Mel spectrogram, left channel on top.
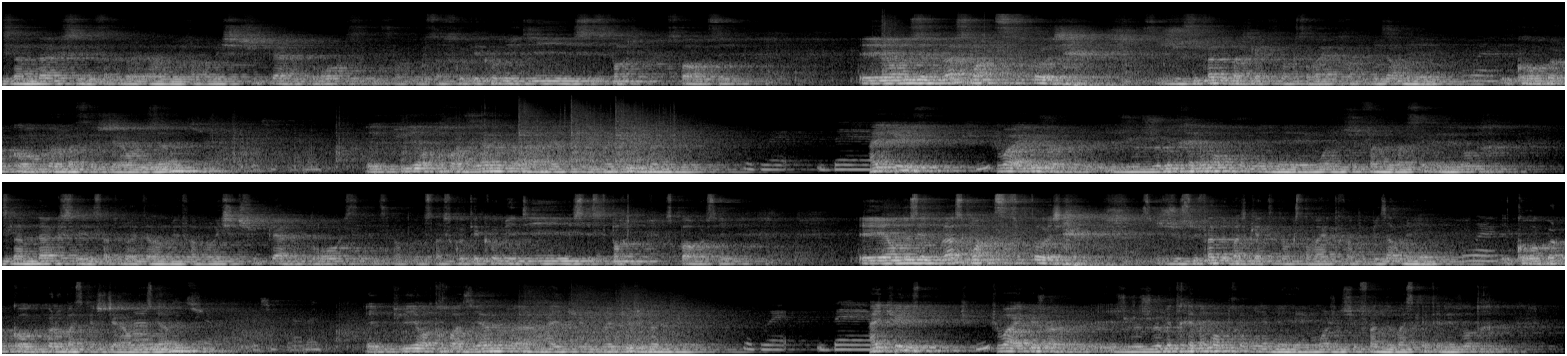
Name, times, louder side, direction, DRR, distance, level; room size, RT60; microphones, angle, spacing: voice 1, 0.0-6.5 6.8-8.2 8.6-14.4 15.0-17.5 19.3-22.5 24.3-25.3 25.6-31.0, equal, 80° right, 0 dB, 2.7 m, -25 dB
sound 1, 2.7-22.4, left 1 dB, 50° left, 1.8 m, -40 dB
voice 2, 5.9-6.6 14.6-15.0 16.9-17.8 18.1-18.8 23.0-23.5 23.8-24.7 25.4-25.6, right 3 dB, 45° right, 7 dB, 0.4 m, -34 dB
16.0 x 14.0 x 5.9 m, 2.6 s
head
